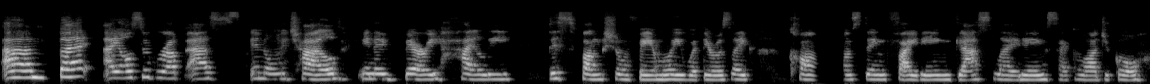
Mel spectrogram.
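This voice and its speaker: A woman's voice: on the high side, flat delivery, measured pace, fairly bright tone, distant mic. A woman from Colombia who was raised in Boston, guesting on a podcast and telling her personal story earnestly, with many fillers.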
